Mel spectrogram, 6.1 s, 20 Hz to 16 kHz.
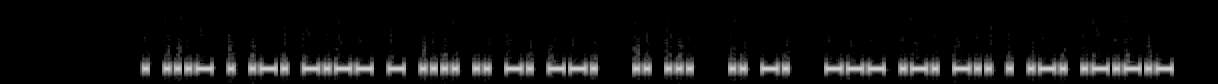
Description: Morse code, heard as a keyed tone, about 46 wpm, 700 Hz. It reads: EVERYTHING IS IN ORDER.
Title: Sentences from Top 1000 Words - Review Part 2 - 45wpm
